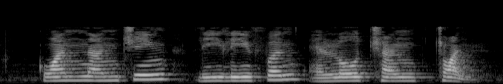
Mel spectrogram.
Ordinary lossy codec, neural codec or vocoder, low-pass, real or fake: MP3, 24 kbps; none; 7.2 kHz; real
